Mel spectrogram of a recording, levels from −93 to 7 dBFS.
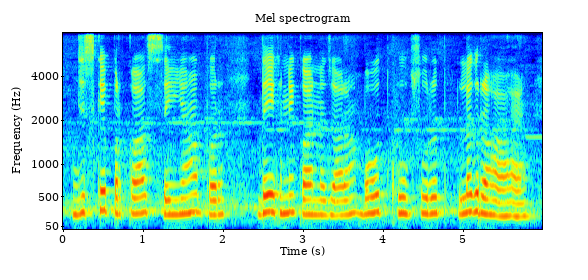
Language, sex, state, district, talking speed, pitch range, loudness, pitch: Hindi, female, Uttar Pradesh, Saharanpur, 130 wpm, 230-265 Hz, -16 LUFS, 245 Hz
